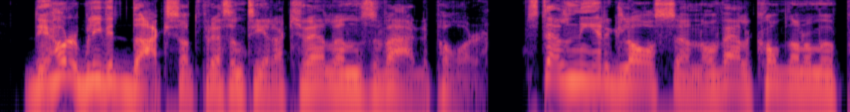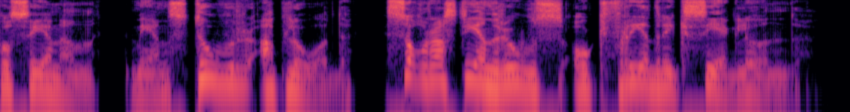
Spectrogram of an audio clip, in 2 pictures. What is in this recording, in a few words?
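Swedish Male Epic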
